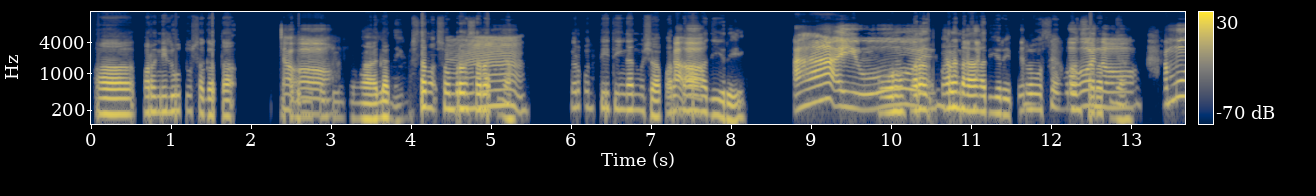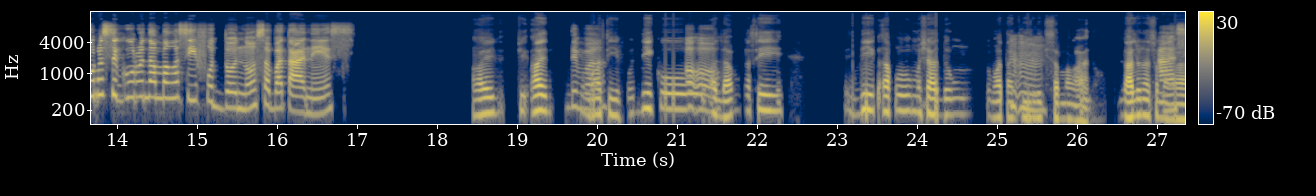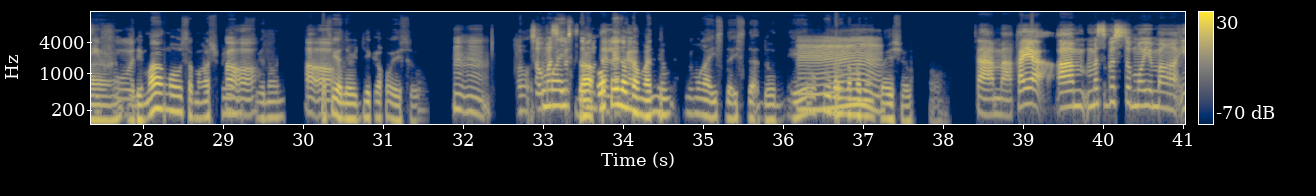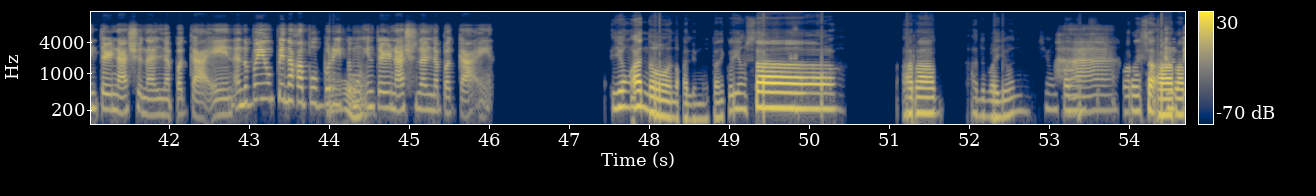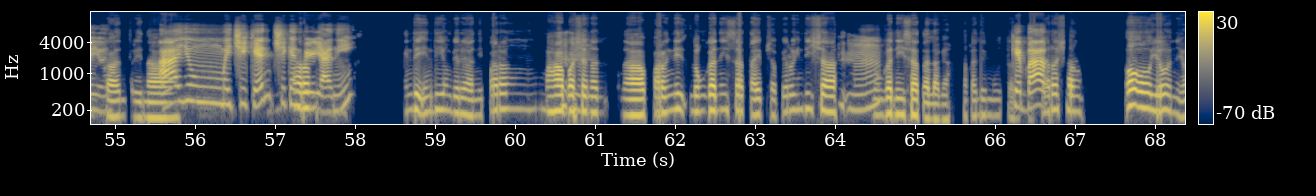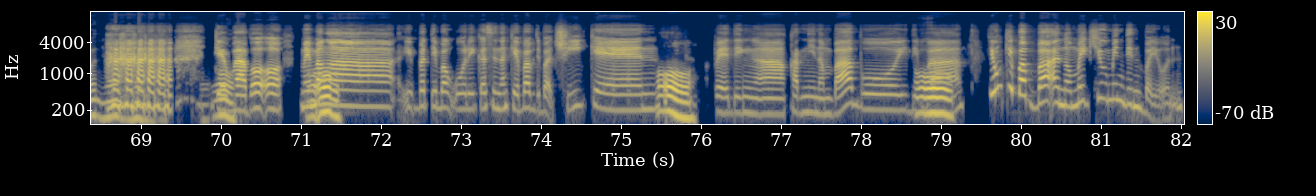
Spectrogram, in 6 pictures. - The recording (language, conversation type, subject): Filipino, unstructured, Ano ang pinakagandang lugar na napuntahan mo sa Pilipinas?
- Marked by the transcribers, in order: tapping; other background noise; laugh; drawn out: "Hmm"; unintelligible speech; laugh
